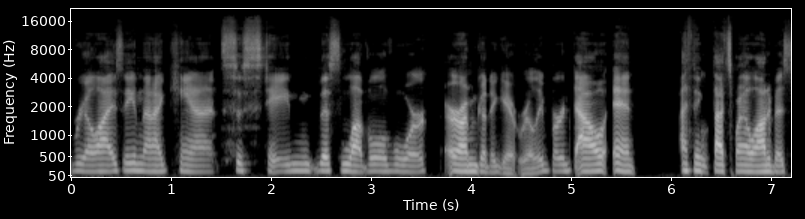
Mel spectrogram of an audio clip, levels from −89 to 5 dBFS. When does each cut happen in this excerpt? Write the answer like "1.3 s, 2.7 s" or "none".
1.5 s, 6.3 s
